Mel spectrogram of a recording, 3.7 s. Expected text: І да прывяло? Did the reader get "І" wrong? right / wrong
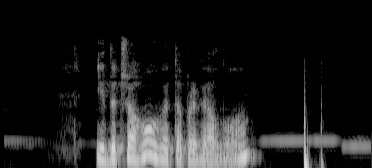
right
